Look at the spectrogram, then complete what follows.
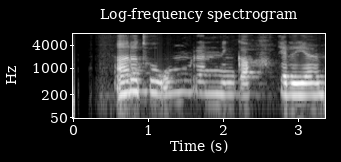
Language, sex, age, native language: Icelandic, female, 11, Icelandic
